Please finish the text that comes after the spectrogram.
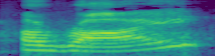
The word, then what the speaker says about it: awry: Like, I think I went to say the word awry, you know, like AWRY, and it was spelled like array.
